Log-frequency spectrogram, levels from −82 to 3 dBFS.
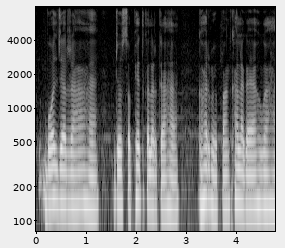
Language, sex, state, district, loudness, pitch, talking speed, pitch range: Hindi, male, Jharkhand, Palamu, -14 LUFS, 130 Hz, 185 wpm, 125-140 Hz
